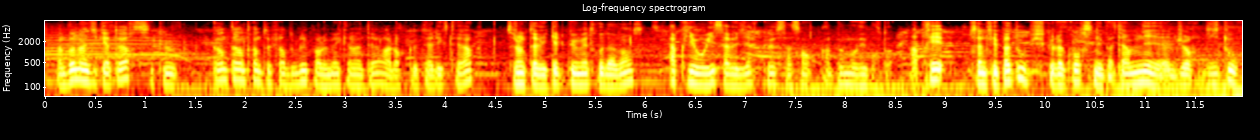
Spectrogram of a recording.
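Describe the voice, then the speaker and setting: A young man narrating a voice-over in a casual, explanatory way with chatty asides. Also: medium pitch. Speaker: vlogger narrating. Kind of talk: voice-over commentary.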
